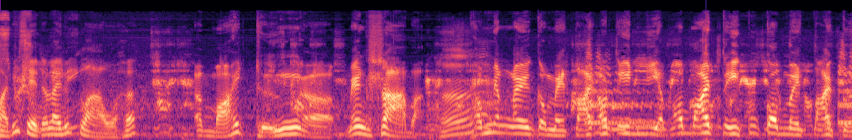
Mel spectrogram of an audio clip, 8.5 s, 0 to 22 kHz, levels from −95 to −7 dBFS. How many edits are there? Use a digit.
0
